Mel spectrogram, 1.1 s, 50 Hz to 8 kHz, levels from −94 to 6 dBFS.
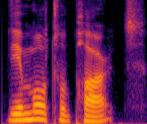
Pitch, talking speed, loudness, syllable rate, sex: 145 Hz, 160 wpm, -16 LUFS, 5.2 syllables/s, male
